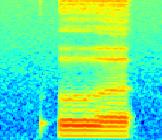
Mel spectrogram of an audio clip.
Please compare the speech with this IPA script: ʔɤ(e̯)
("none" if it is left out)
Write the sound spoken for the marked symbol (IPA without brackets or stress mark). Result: ɐ̯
